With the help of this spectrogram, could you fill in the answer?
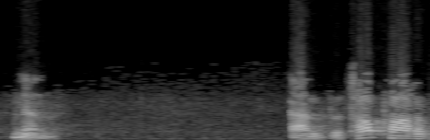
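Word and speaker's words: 念: They have a very interesting sign this it's pronounced nyun in Japanese nin and the top part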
